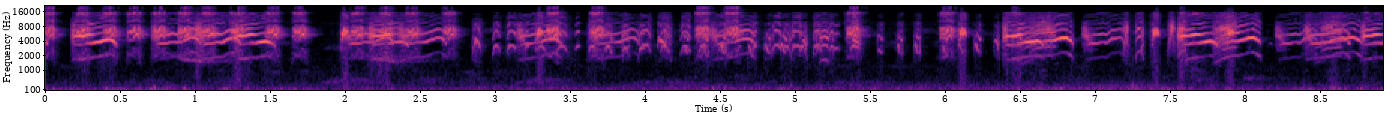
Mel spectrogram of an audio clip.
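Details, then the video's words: {'text': 'Sogon calls used to lure birds into traps: dense, lively stream of chirping whistles, rising and falling quickly, overlapping in busy phrases with short breaks between them.'} "MP3 Pikat Sogon Paling Ampuh lansung Sambar"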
